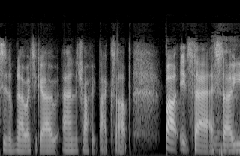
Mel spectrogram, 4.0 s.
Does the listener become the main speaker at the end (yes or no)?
no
